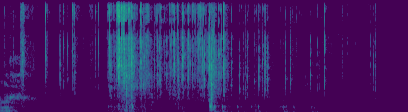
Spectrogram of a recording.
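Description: Costume jewelry being handled: beads and metal pieces clicking and clinking against each other in an irregular string of small clicks as a long beaded necklace is pulled from the pile, the loudest clicks about a second in and around two seconds.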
